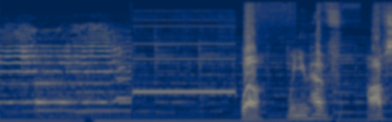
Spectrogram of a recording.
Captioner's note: somber music; screen bleeps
